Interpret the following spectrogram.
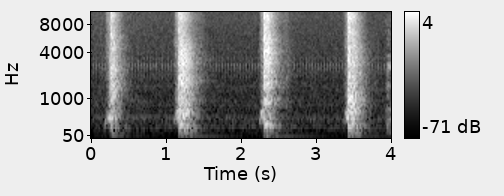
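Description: A long, thin cane swished rapidly through the air from the wrist four times, about once a second, each a short whoosh.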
